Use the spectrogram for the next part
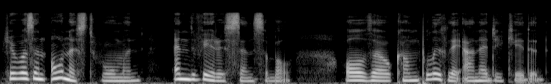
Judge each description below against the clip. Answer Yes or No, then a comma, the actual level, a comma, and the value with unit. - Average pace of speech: No, slow, 120 wpm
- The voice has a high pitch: Yes, high, 195 Hz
